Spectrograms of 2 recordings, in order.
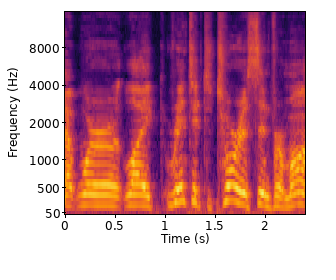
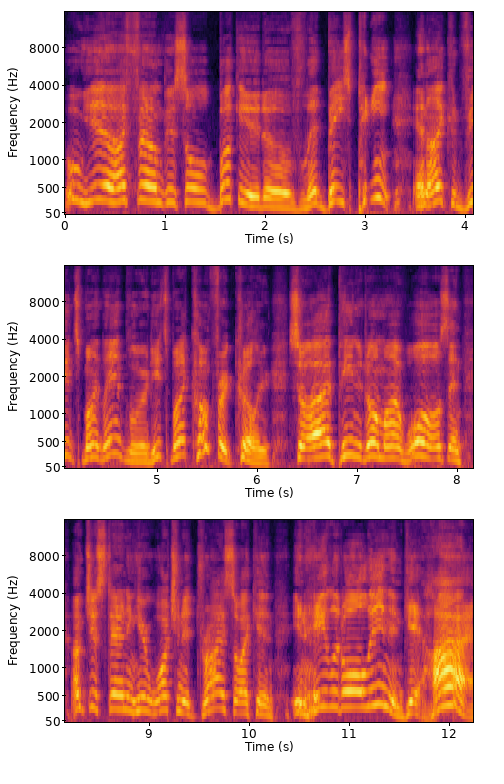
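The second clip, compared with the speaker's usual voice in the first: play-acted, mocking, dripping with sarcasm; 3 semitones higher than usual. Retelling a friend's answer, made up: sarcastic mock imitation. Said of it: "everything I'm saying in sarcasm and satire".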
